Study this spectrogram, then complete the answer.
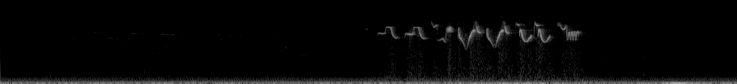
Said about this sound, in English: Not all birds are singers, but Indian Springs offers a bird sanctuary with a large variety of songbirds. For example, the one you are hearing now is the indigo bunting, a summertime visitor to Indian Springs.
